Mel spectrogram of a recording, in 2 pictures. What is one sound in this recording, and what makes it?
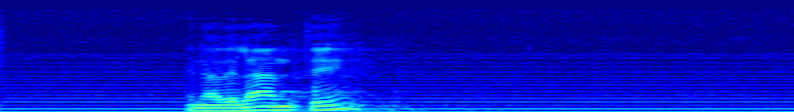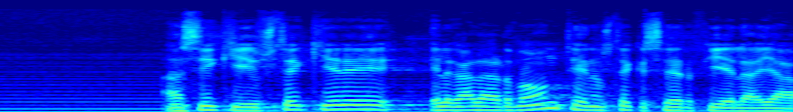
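A man speaks into a microphone through a loudspeaker, with pauses.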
